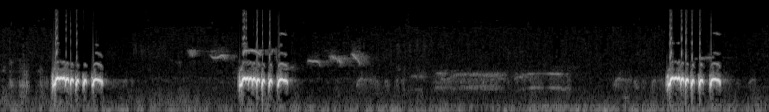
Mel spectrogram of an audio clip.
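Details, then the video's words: Local zebra dove in a training recording to make other doves answer: three brief bursts of rapid, throbbing coos spaced two to four seconds apart, with faint chirps of other birds in between. "masteran burung perkutut lokal gacor dor"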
